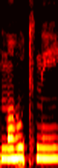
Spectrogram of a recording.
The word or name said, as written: mohutný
